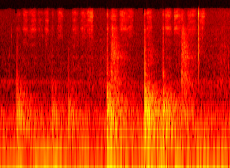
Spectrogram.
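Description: Marker pen writing on a whiteboard: a series of short, faint scratching strokes as words are written out by hand.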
